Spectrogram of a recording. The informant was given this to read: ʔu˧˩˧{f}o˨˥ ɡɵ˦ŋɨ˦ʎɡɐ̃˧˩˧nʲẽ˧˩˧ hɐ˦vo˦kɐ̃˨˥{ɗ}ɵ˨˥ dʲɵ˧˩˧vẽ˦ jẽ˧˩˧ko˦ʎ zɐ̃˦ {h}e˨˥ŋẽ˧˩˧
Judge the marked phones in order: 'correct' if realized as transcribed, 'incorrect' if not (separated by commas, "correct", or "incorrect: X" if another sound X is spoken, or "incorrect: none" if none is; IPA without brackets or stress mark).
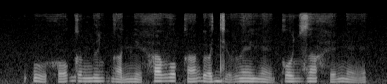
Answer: incorrect: h, incorrect: ɠ, correct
